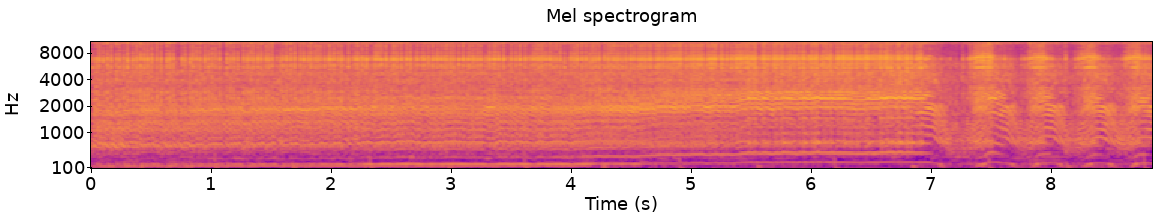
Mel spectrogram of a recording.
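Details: 2001 Kyosho Pure Ten V-One S nitro RC car, 20 years old, first start after restoration with engine primed: small engine buzzes at a high, fairly steady pitch, then blips up and down; it starts and runs.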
